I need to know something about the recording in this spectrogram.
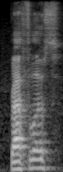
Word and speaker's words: Rathalos: Rathalos.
